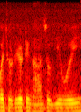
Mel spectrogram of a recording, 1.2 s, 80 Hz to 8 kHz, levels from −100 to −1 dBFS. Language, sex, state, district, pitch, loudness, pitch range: Hindi, male, Uttar Pradesh, Etah, 100 Hz, -35 LUFS, 100-105 Hz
